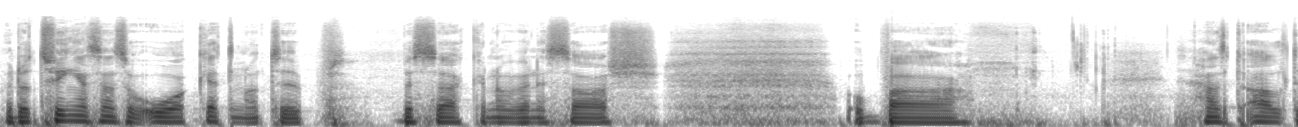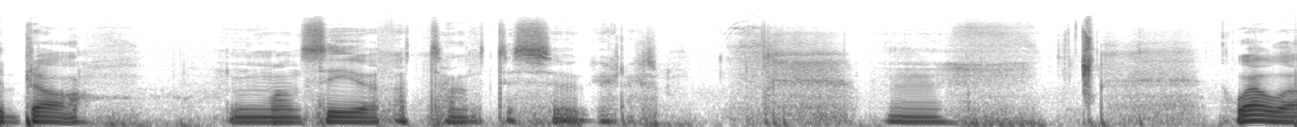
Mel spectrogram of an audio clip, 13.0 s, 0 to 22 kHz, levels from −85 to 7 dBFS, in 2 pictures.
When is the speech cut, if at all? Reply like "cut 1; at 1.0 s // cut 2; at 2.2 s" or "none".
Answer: cut 1; at 1.2 s // cut 2; at 6.1 s // cut 3; at 8.4 s // cut 4; at 8.9 s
